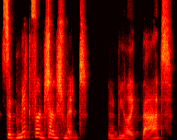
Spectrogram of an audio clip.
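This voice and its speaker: A woman voice actor teaching voice impressions, describing each voice in short phrases and often breaking into quick character demos. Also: mid-range voice, expressive, a little mellow. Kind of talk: voice impression tutorial. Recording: voice somewhat far from the mic.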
